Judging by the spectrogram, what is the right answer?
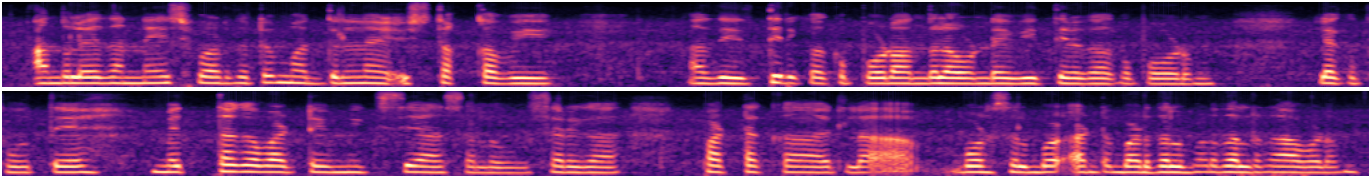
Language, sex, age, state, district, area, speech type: Telugu, female, 18-30, Telangana, Mahbubnagar, rural, spontaneous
